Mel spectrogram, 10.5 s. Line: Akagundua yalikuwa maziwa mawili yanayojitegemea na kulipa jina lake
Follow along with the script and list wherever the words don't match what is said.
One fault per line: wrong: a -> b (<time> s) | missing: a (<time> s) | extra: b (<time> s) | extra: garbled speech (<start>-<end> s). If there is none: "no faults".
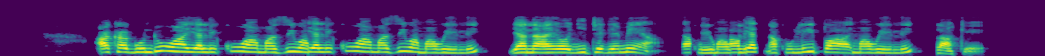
extra: yalikuwa maziwa (3.0 s)
extra: garbled speech (6.8-7.6 s)
wrong: jina -> mawili (8.5 s)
